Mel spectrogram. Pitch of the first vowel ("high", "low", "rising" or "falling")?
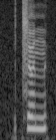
high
